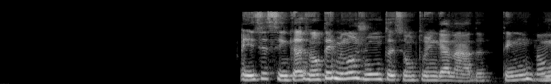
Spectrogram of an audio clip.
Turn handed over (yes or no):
yes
